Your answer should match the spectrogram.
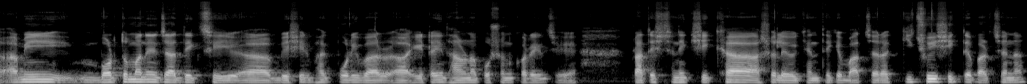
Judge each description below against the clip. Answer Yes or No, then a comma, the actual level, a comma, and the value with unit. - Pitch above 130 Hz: No, low, 100 Hz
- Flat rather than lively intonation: Yes, narrow, 1.7 semitones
